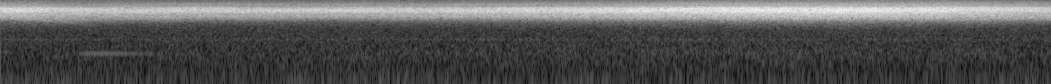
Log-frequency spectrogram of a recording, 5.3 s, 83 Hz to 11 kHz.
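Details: Organized, synchronizing chorus of Magicicada tredecassini periodical cicadas at a forest edge by a baseball trail near DeValls Bluff, Arkansas, June 7, 2015: a dense, unbroken high hissing drone that swells gently in loudness, with no other clear sounds.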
